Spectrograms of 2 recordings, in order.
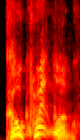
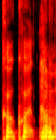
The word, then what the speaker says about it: Coquitlam: I don't even know how to pronounce it, but Coquitlam. – Coquitlam. – Yeah, Coquitlam.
